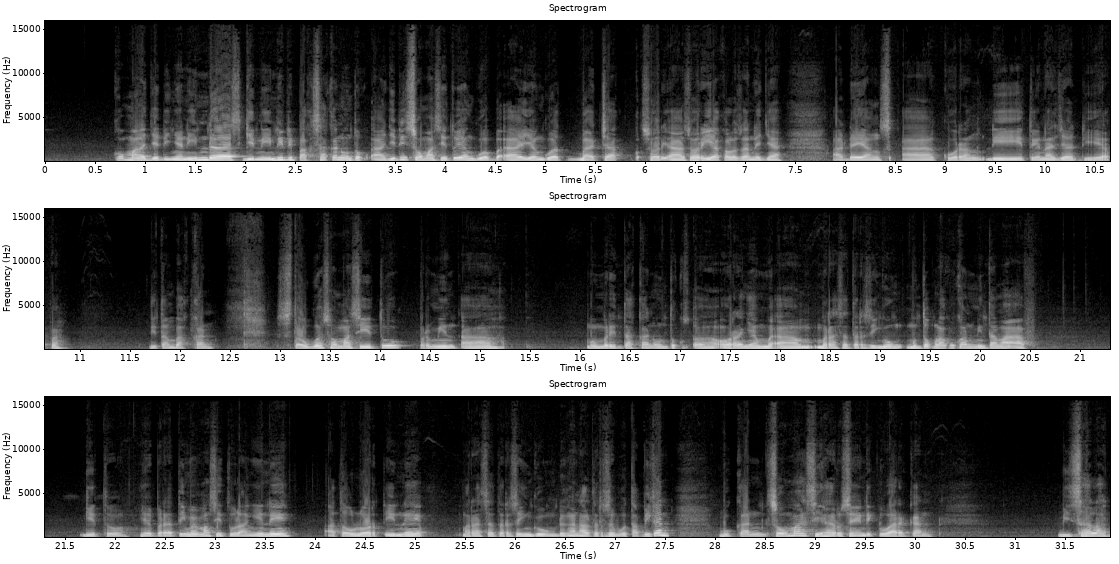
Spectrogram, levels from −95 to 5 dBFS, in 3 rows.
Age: 30-49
